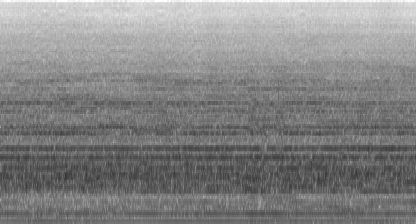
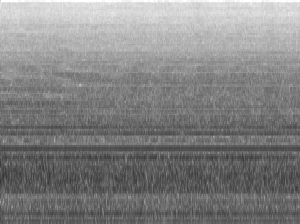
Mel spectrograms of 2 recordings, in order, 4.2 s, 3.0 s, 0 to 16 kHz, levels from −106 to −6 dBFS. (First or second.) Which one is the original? second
